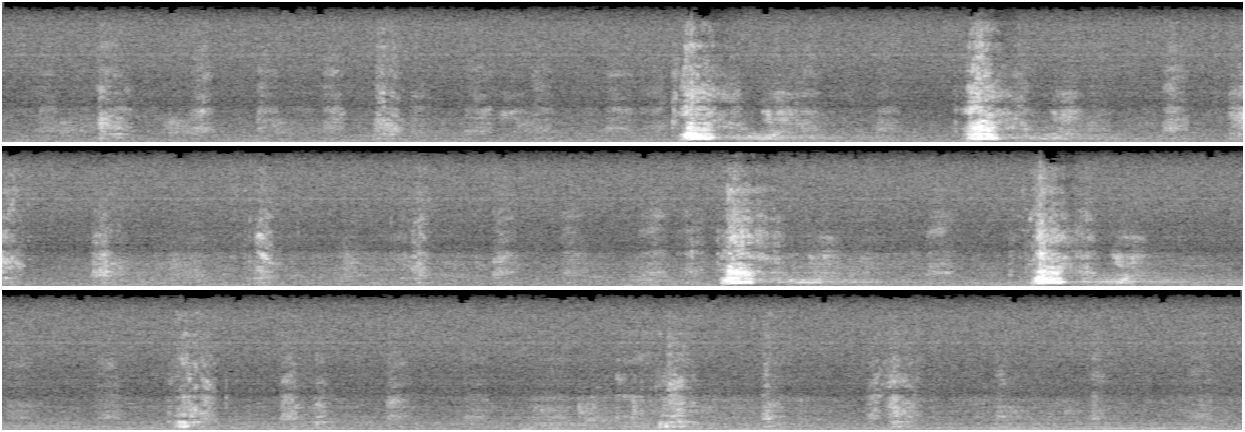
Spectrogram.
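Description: A large dog barking in pairs: two loud barks about a second and a half apart, a pause of about five seconds, then two more, followed by a couple of fainter barks while it lunges on its leash.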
